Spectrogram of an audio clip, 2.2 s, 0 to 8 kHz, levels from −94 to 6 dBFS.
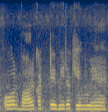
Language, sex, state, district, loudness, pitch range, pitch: Hindi, female, Uttar Pradesh, Shamli, -13 LUFS, 240-270 Hz, 255 Hz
